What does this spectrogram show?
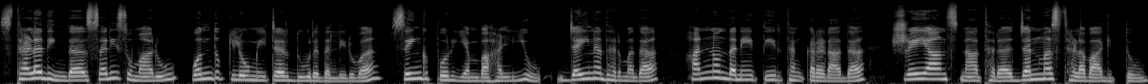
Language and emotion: Kannada, neutral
